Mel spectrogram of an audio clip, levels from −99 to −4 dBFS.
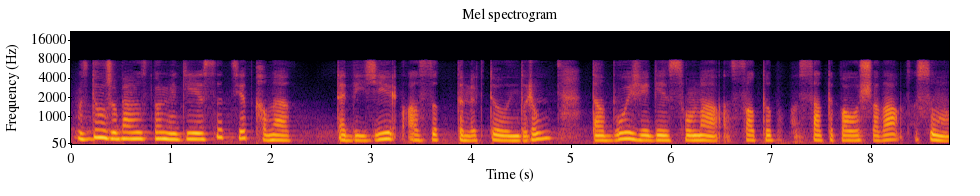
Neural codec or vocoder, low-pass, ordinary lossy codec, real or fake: codec, 16 kHz, 0.5 kbps, FunCodec, trained on Chinese and English, 25 frames a second; none; none; fake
